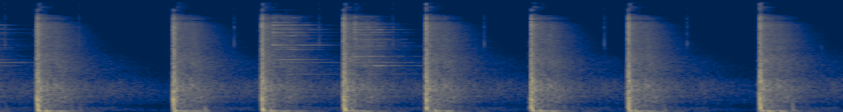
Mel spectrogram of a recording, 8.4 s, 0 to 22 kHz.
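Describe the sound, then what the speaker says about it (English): Eight sharp 9mm shots from a PSA Dagger pistol fitted with an RMR sight, each crack ringing briefly before the next, fired singly at an even, unhurried pace, close and loud with no talking. "It shoots anyway."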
